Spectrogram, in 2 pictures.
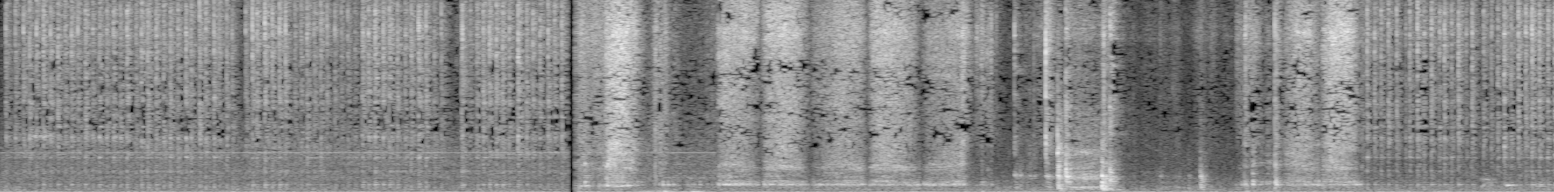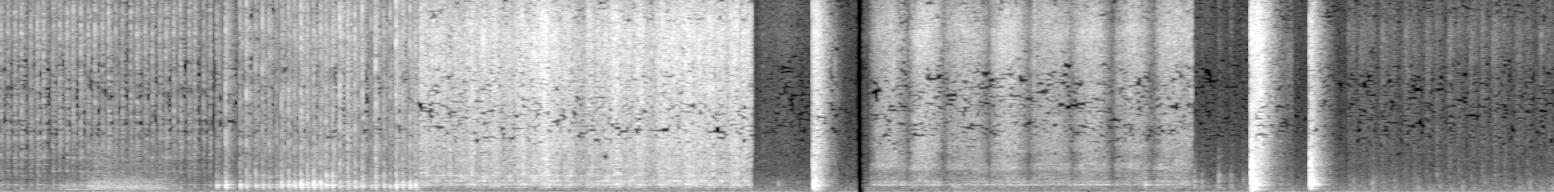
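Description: Fingernails tapping and scratching on a slim aluminium drink can, in rapid runs of fine clicks. The clicking grows louder and denser for a few seconds about two-thirds of the way through, and a few sharp single taps come near the end.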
